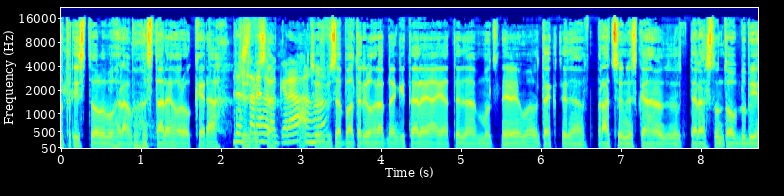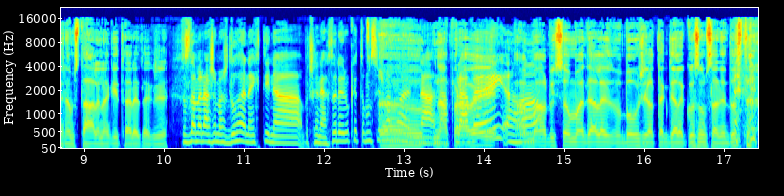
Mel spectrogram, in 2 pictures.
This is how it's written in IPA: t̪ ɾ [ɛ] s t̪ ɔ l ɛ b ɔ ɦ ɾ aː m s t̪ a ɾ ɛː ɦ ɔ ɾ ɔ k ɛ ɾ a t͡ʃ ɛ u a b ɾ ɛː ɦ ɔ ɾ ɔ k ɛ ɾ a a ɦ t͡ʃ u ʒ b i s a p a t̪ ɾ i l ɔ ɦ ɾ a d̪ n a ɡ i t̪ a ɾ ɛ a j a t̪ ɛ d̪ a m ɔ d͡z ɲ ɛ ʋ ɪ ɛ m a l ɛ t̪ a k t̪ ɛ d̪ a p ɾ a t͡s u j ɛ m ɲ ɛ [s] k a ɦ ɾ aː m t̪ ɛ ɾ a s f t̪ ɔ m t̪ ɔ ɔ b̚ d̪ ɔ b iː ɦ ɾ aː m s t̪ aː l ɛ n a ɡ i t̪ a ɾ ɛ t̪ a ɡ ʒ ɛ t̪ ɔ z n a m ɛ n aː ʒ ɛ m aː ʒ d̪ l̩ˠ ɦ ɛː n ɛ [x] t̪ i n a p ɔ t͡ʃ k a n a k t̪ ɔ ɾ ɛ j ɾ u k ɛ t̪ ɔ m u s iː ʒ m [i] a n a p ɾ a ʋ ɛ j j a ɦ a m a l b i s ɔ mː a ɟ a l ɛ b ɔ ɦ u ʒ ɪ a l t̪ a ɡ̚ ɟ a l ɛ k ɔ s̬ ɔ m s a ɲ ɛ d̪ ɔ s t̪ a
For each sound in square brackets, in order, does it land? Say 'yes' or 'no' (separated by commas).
no, yes, yes, no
